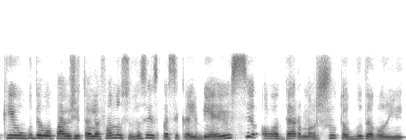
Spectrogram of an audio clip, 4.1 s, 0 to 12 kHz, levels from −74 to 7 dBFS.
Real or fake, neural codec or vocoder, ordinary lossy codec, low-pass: fake; codec, 16 kHz, 2 kbps, FreqCodec, smaller model; AAC, 64 kbps; 7.2 kHz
